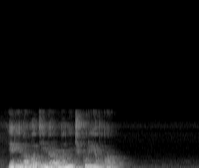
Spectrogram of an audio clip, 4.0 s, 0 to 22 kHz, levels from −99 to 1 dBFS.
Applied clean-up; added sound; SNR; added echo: none; none; none; reverberation time 0.7 s.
